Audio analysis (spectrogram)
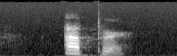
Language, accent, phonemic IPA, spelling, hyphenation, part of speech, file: English, US, /ˈʌpɚ/, upper, up‧per, adjective / noun / verb, En-us-upper.ogg
- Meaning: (adjective) 1. At a higher physical position, level, rank or order 2. Situated on higher ground, further inland, more upstream, or more northerly 3. Younger, more recent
